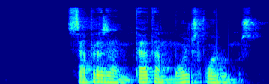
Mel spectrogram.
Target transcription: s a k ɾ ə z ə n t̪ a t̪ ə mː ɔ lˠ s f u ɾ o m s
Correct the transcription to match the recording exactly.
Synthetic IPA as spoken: s a p ɾ ə z ə n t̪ a t̪ ə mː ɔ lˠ s f ɔ ɾ u m s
